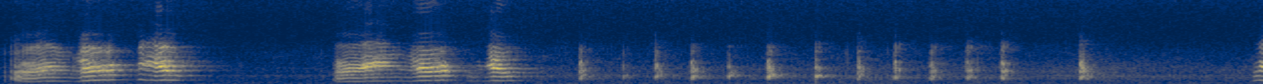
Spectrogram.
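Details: Talking parrot saying words, including Allah Hoo: two bursts of harmonic, voice-like phrases, then a run of short, sharp clicking or tapping notes at an irregular quick pace, indoors.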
